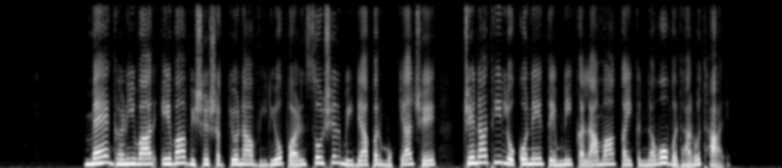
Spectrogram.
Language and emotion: Gujarati, neutral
